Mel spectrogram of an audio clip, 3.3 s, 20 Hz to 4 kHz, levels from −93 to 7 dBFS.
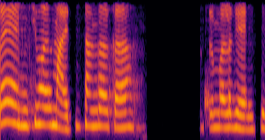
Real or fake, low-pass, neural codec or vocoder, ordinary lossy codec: fake; 3.6 kHz; codec, 16 kHz, 16 kbps, FunCodec, trained on Chinese and English, 50 frames a second; none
